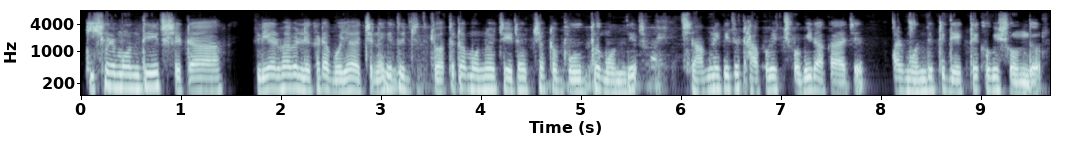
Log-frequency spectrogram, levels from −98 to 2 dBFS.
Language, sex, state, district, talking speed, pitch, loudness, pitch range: Bengali, male, West Bengal, Dakshin Dinajpur, 180 wpm, 135 Hz, -13 LUFS, 125-145 Hz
